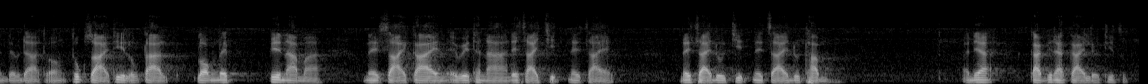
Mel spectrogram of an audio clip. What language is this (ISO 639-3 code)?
tha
